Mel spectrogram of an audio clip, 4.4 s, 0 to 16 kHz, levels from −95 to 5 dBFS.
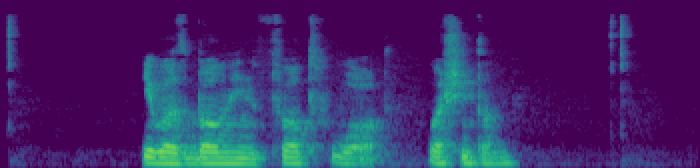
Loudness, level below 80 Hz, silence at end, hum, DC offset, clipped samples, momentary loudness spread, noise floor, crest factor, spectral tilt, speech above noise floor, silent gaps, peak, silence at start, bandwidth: -23 LUFS; -62 dBFS; 1.15 s; none; under 0.1%; under 0.1%; 15 LU; -79 dBFS; 18 dB; -7 dB/octave; 57 dB; none; -6 dBFS; 0.9 s; 11 kHz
